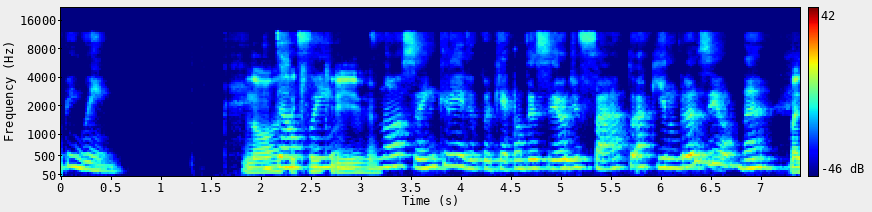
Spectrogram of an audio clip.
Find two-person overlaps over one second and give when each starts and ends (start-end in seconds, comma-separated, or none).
2.0-3.2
